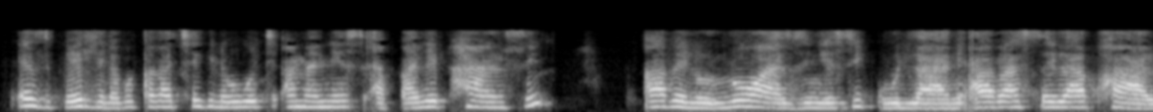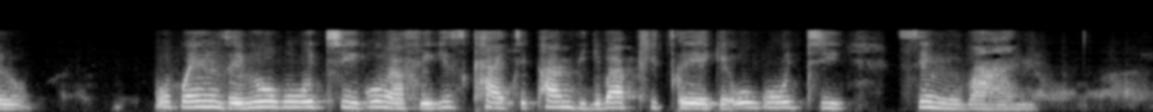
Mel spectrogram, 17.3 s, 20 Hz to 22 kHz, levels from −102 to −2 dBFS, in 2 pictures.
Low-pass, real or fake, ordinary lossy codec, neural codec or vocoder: 7.2 kHz; fake; MP3, 48 kbps; codec, 16 kHz, 2 kbps, FreqCodec, smaller model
